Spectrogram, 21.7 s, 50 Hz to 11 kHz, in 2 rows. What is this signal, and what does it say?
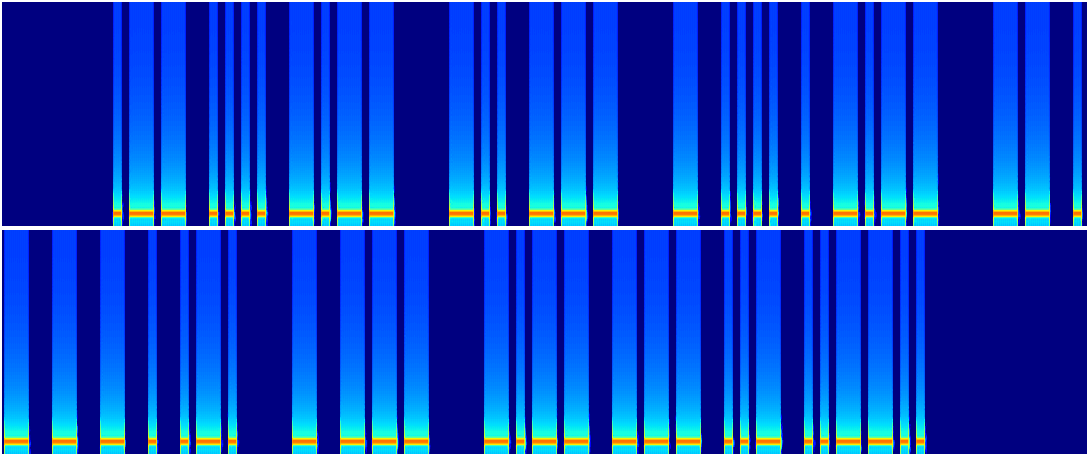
Morse code, heard as a keyed tone, about 15 wpm, 700 Hz. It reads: WHY DO THEY MATTER TO YOU?
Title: Sentences from Top 700 Words 15wpm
